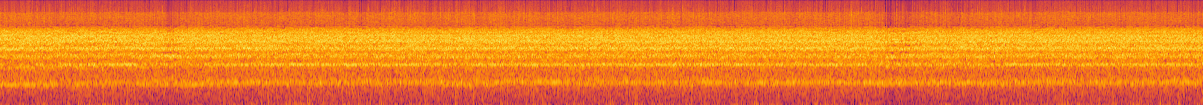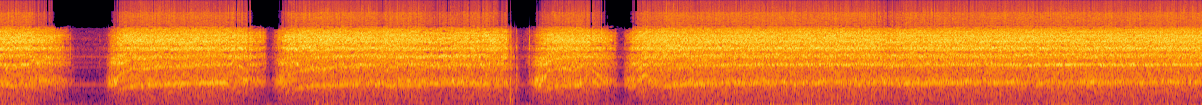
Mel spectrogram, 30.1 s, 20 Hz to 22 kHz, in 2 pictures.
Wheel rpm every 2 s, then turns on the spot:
220, 230, 230, 230, 230, 230, 230, 150, 150, 150, 150, 140, 230, 230, 230.
none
